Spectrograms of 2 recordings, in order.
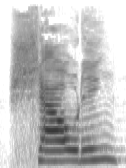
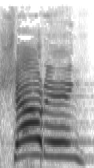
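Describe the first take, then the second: First: It is said quietly, as a list item. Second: It is said loudly, like a shout.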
